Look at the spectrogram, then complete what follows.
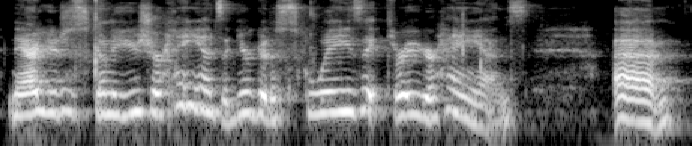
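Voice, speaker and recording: Raspy Southern woman. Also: high-pitched, moderate pace, a little hiss or hum, rough recording. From American South. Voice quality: raspy, hoarse voice. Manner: folksy, chatty, explains step by step. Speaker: home cooking show host. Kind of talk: casual cooking demonstration. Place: home kitchen.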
